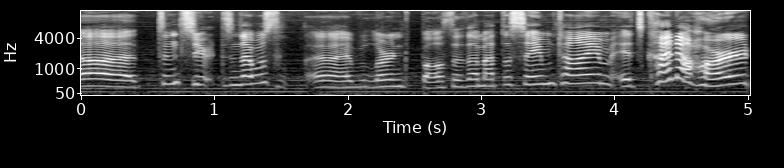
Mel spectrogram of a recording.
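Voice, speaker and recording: Music plays in the background as a woman talks at a high pitch with lively intonation. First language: Spanish. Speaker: gaming streamer. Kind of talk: casual chat while reading game text aloud. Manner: halting, frequent fillers.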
